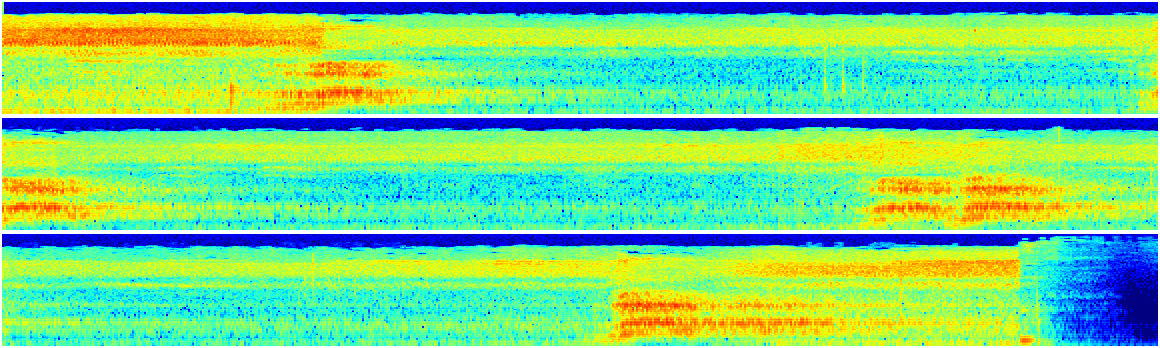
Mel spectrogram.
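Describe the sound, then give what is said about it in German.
Four loud, hoarse barking screams of a maned wolf, evenly spaced about three seconds apart, each a harsh, rough call over a faint steady background hiss; no one speaks. “Also wenn ihr jetzt da einen Schrei gehört habt, dann wisst ihr jetzt, wie der Mähnwolf klingt.”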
